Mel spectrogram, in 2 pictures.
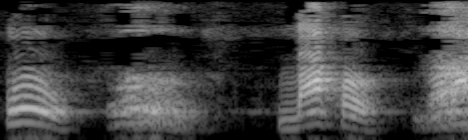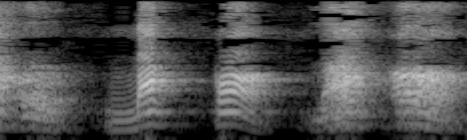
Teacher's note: Suaranya tebal. Dan tidak mengeluarkan nafas.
